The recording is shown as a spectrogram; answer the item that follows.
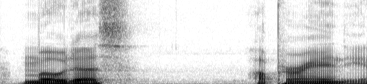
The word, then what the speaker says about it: modus operandi: I've heard that before, but I don't want to mispronounce it, and Google told me modus operandi, and I wrote it rhymes with candy.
